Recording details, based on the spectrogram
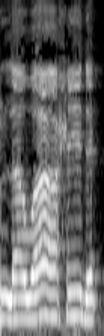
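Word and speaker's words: لواحد: তারপর ইন্না ইলাহাকুম লাওয়াহিদ। ইন্না এখন ওয়াজিব গুণনা করবেন। ইলাহাকুম, ইন্না ইলাহাকুম লাওয়াহিদ। লাওয়া ওয়াও আলিফ জবর ওয়া পাতলা করে বলবেন, ঠোঁটগুলো হবে। ইন্না ইলাহাকুম লাওয়াহিদ।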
